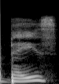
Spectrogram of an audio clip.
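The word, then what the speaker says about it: beis (בית): The letter beis, when we pronounce it, is like the word bias.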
